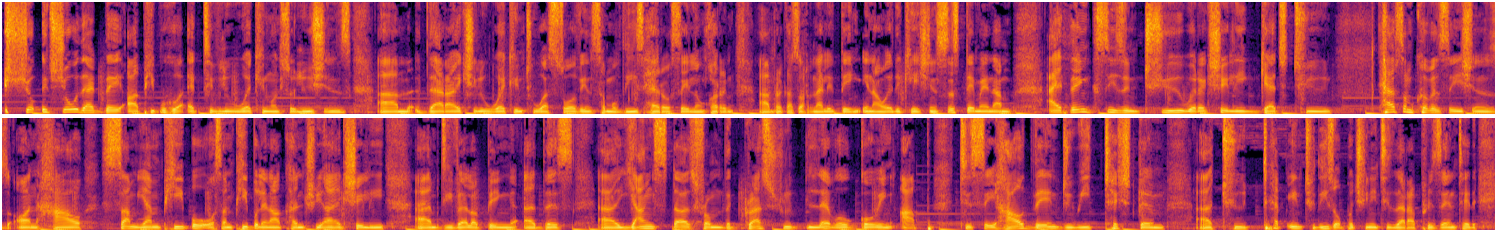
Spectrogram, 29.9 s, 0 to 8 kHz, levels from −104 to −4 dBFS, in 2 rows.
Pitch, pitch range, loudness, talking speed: 110 Hz, 100-120 Hz, -16 LUFS, 170 wpm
